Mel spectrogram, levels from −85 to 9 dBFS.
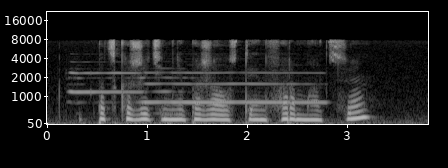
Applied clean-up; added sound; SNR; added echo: none; Wind instrument, woodwind instrument; 10 dB; none.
